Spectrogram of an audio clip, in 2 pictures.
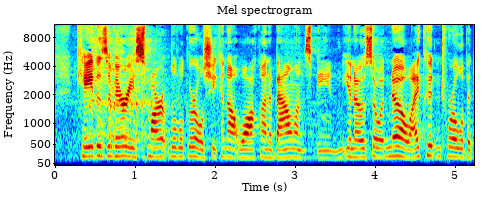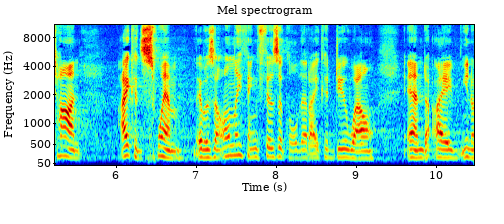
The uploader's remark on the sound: Recorded live in front of an audience at the 2016 American Library Association Annual Conference.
